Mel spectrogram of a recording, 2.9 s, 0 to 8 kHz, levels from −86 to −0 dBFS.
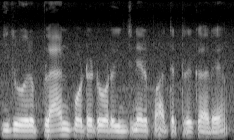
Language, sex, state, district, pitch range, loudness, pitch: Tamil, male, Tamil Nadu, Kanyakumari, 105-110 Hz, -14 LUFS, 110 Hz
